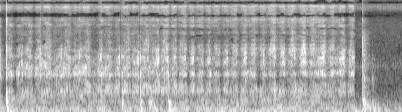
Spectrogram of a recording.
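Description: A plastic stylus tip makes short, rapid scratching strokes across the flat, solid glass screen of an iPad, with the tablet held at its edge by the left hand. The strokes form a steady dry, raspy scratching with bright edges over a faint low hum, then stop abruptly near the end, leaving quiet.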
